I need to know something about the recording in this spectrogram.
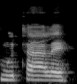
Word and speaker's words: Mutale: And my name is pronounced Mutale. Mutale. Okay. We didn't even correct that in the beginning. Okay, you're not the only one. A lot of people pronounce it the way they see it.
